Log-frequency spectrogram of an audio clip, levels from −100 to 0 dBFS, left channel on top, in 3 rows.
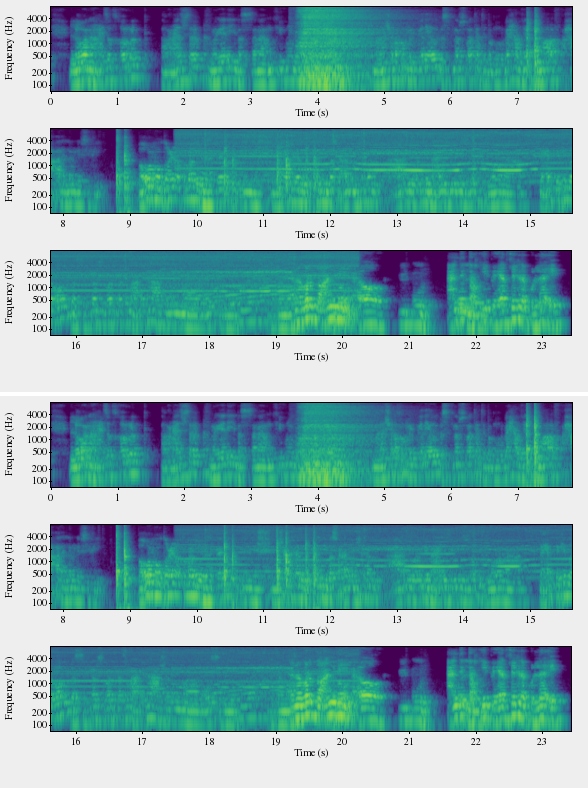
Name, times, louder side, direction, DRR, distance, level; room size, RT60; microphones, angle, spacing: voice 1, 0.0-1.4 1.6-4.4 4.8-8.6 9.1-18.5 18.9-19.3 19.8-20.3 20.9-21.3 21.7-22.2, left 1 dB, 35° right, 1.2 m, -34 dB
sound 1, 3.6-5.2, left 3 dB, 45° left, 0.9 m, -26 dB
sound 2, 7.1-7.4 8.8-9.4 10.4-10.7 11.2-11.9, right 5 dB, 80° right, 0.6 m, -28 dB
sound 3, 9.7-20.3, left 5 dB, 25° left, 0.4 m, -36 dB
voice 2, 19.2-20.6 21.6-23.2, right 2 dB, 55° right, 1.2 m, -25 dB
3.5 x 3.3 x 3.0 m
head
